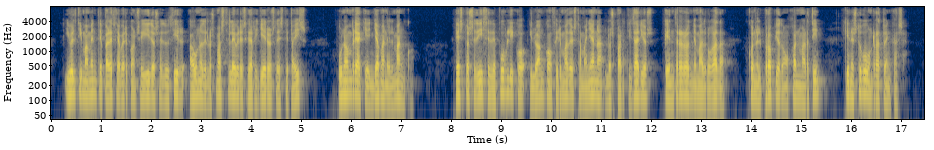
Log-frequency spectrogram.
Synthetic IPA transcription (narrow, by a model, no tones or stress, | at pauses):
iult̪imamẽ̞nt̪e̞paɾe̞θeaβe̞ɾko̞nse̞ɣ̞iðo̞se̞ðuθiɾaunoð̞e̞lo̞zmasθe̞le̞β̞ɾe̞zɣe̞riʎe̞ɾo̞zðest̪e̞pais | unõ̞mbɾe̞akje̞ɲɟamane̞lmaŋko̞ | e̞st̪o̞se̞ðiθe̞ðe̞puβliko̞ilo̞aŋko̞ɱfiɾmað̞o̞e̞st̪amãɲanalo̞spaɾt̪iðaɾjo̞s | ke̞ːnt̪ɾaɾo̞nd̪e̞mað̞ɾuɣ̞aða | ko̞ne̞lpɾo̞pjo̞ðo̞ŋxwanmaɾt̪iŋ | kje̞ne̞st̪uβo̞unrat̪oeŋkasḁ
